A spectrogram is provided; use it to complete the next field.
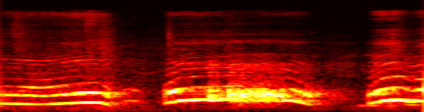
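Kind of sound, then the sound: human body sound, baby babbling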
